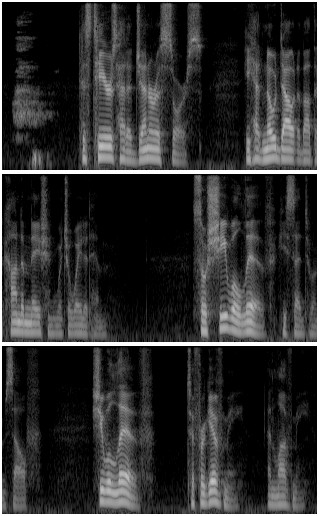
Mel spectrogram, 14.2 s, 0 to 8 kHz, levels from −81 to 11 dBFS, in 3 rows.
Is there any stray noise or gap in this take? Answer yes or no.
yes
